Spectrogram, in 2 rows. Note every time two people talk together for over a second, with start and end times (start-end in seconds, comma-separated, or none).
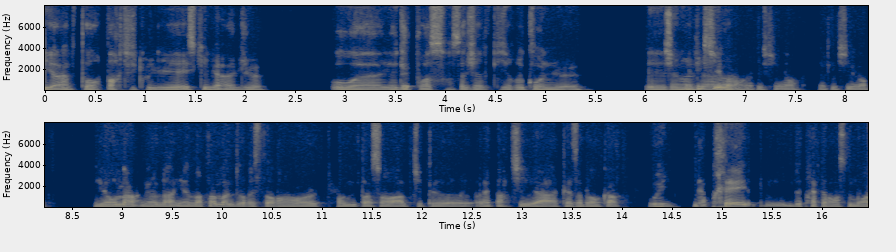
none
